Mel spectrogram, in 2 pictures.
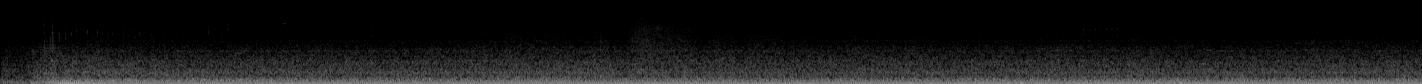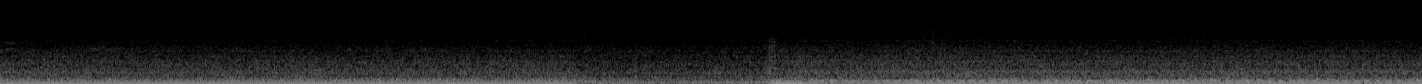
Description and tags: Bangkok Saphan Taksin Boat 2
river, boat, field-recording, engine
